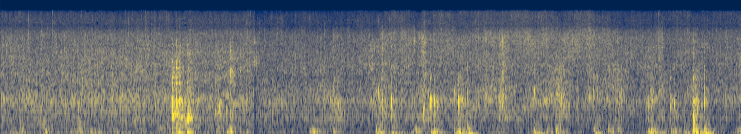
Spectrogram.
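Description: Stir-fried beef noodles sizzling in a hot non-stick pan while being tossed with chopsticks: a steady frying hiss with scattered clicks and knocks of the chopsticks against the pan.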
